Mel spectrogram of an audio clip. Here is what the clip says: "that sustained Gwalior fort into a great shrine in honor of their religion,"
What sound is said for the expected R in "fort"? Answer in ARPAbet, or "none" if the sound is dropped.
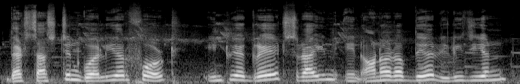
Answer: R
